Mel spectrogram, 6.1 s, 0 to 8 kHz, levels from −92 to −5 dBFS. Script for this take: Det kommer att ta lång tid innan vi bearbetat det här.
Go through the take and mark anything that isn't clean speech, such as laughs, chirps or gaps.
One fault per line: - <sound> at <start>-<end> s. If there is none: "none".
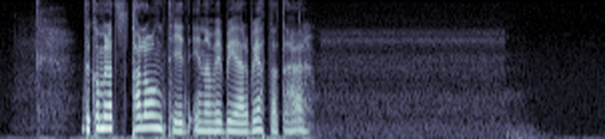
none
